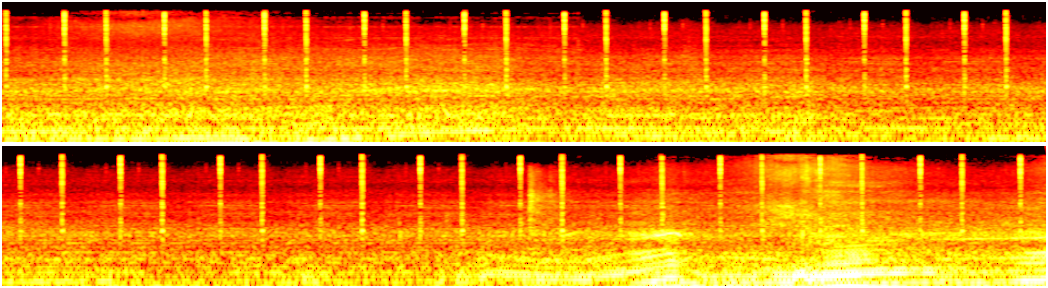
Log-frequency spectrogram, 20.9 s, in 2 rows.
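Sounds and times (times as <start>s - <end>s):
acoustic traffic light signal at a stop: 0.0s - 20.8s.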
